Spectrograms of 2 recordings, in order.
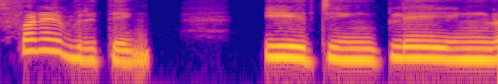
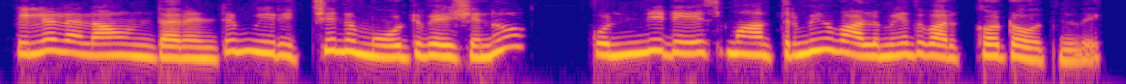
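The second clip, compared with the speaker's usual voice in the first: ordinary talk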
